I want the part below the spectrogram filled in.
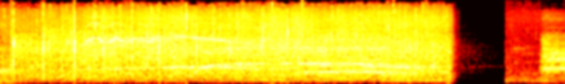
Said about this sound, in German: Und jetzt, wenn ihr schon alle steht, gebt einen herzlichen Applaus, währenddem, dass sie hinter den Gang hinterlaufen und dort von den Teenie in Empfang genommen werden.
